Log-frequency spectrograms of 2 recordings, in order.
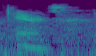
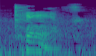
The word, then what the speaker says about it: Cairns: Actually, I'm told I'm not supposed to pronounce the R in Cairns. It's supposed to be Cairns.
